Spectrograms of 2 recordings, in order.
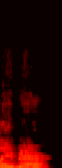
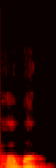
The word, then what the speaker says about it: Hebert: Yes, the last name is pronounced Hebert, not Hebert, not Herbert.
